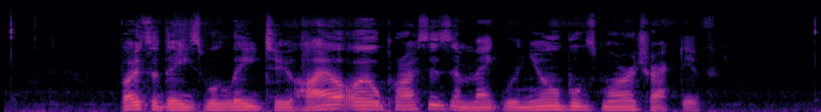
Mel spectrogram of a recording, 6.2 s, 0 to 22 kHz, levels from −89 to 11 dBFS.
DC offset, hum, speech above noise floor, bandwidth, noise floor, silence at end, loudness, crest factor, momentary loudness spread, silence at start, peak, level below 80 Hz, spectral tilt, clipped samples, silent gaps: under 0.1%; none; 34 dB; 14 kHz; -68 dBFS; 0.8 s; -34 LUFS; 18 dB; 8 LU; 0.9 s; -16 dBFS; -58 dBFS; -6 dB/octave; under 0.1%; none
